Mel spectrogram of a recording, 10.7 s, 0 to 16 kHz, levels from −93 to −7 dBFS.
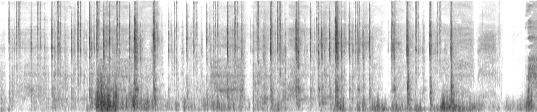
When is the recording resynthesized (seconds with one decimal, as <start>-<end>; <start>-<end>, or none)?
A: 0.0-1.1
